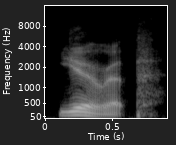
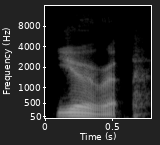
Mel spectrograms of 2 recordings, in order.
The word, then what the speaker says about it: Europe: So, I'm I'm saying Europe. Europe. So, Europe. Yeah. Yeah, that sounded better actually. So, this the first little bit is sort of like you almost in a sense you or me, but it's you.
